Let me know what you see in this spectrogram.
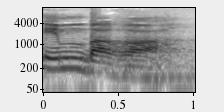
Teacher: نون ساکن کے بعد جب یہ با آ جاتا ہے حرف تو پھر اس کو نون ساکن کی آواز نہیں بولی جاتی بلکہ میم کی آواز کے ساتھ پڑھا جاتا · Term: میم کی ساؤنڈ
